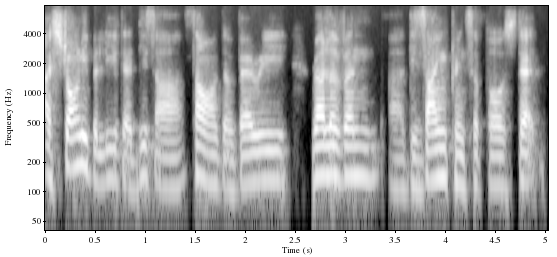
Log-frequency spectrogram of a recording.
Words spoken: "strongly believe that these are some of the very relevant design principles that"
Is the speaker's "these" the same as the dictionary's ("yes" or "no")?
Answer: no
